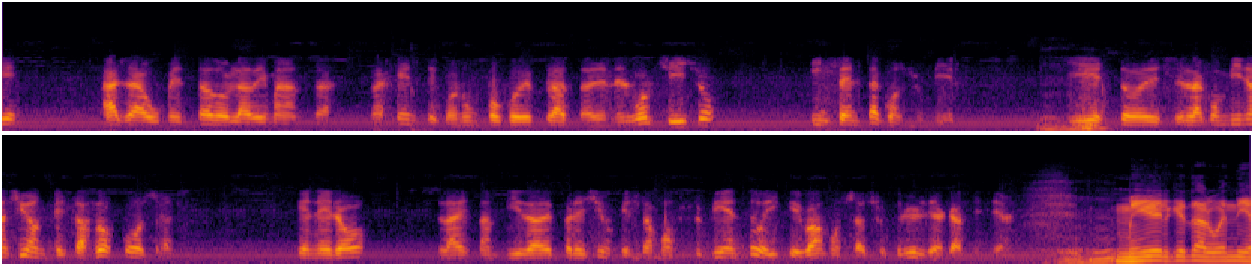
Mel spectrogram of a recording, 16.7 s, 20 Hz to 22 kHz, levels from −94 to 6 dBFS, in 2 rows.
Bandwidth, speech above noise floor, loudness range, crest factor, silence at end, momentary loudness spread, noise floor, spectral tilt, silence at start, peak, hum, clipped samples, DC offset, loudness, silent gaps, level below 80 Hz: 5 kHz; 28 dB; 3 LU; 22 dB; 0 s; 15 LU; -53 dBFS; -9.5 dB/octave; 0 s; -4 dBFS; none; under 0.1%; under 0.1%; -25 LUFS; none; -60 dBFS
